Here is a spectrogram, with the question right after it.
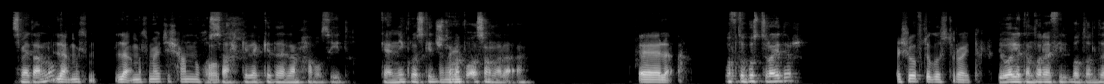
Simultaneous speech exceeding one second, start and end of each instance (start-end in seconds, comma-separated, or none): none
